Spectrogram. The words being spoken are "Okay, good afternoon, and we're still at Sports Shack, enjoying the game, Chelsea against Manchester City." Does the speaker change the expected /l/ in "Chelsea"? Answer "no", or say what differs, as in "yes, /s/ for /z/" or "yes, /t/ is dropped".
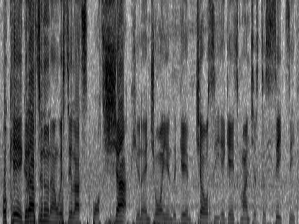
no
